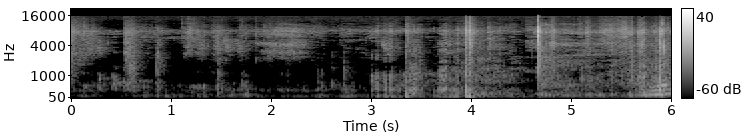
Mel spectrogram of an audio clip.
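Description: Handling noise: faint rustling with scattered light clicks and knocks, and two sharper knocks in the second half.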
